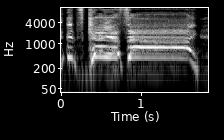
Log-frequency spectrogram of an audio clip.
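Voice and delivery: high excited squeal; inner starstruck scream. Retold or imitated. Starstruck fan screaming at meeting [name]. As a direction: fan screaming inside his head. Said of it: "That's what I'm saying in my head".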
